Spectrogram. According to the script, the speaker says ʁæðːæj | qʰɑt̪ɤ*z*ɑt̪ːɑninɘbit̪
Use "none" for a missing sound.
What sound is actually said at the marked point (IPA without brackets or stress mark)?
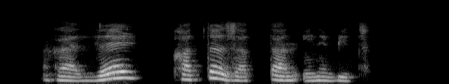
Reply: z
